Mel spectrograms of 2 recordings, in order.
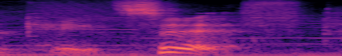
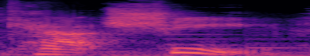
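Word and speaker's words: Cait Sith: Sith or cat shei growing up I called this character Kate Sith CU that's what it looked like phonetically then we saw something online that said it was pronounced cat shei because it's like comes from gelic or something like that um but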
